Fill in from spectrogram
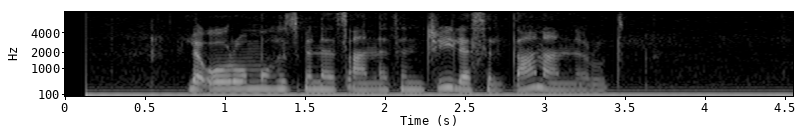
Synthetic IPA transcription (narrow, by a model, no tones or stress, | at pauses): ləʔo̞ɾomo̞ɦɨzbnəsʼanːət̪ɨɲd͡ʒiləsɨlt̪ʼananːəɾut̪ʼ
